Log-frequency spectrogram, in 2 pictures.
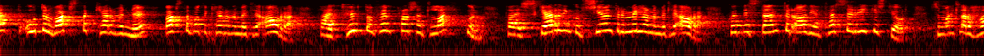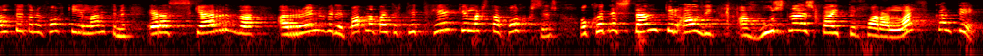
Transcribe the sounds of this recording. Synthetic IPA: ht̪uːt̪ʏɾvakst̪acʰɛɾvɪnʏvakst̪apowt̪acʰɛɾvɪnʏmɪt̪lɪʔaːwɾa̰θaðɛɾt̪ʰʏht̪ɔfɪmpʰɾowsɛn̥t̪lajhkʏnθaðɛɾ̥scɛɾðiŋkamsjœːhʏnt̪ɾʏmɪljownaɾmɪt̪lɪʔaːwɾa̰kʰvɛt̪nɪst̪ɛnt̪ʏɾawðiaðθɛsːɪriːcɪst̪jowɾt̪sɛmajht̪laɾaɦalt̪ʏːt̪anʏmfowl̥cɪilant̪ɪnʏ | ɛɾaðscɛɾðaa̰ðrœɥnvɪɾðɪpat̪napajt̪ʏɾ̥t̪ʰɪlt̪ʰɛːcʏlakst̪afowl̥ksɪns | ɔɣkʰvɛt̪nɪ̥st̪ɛnt̪ʏɾawðiaðɦuːsnaðɪspaːjt̪ʏɾ̥faːɾalajhkant̪ɪ

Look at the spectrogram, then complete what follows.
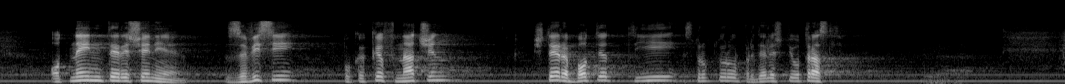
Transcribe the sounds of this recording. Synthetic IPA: ot̪nɛjnit̪ɛɾɛʃɛniɐ | zɐvisi | pokɐkɤfnat͡ʃin | ʃt̪ɛɾɐbɔt̪ʲjət̪ist̪ɾuk̚t̪ʊɾɐopɾɛd̪ɛlʲɐʃt̪iot̪ɾaslʲi̥

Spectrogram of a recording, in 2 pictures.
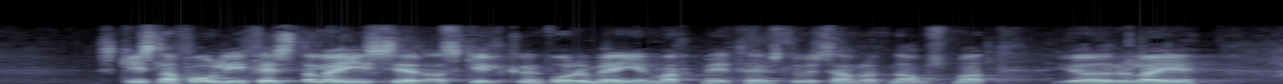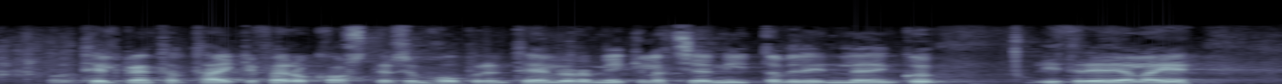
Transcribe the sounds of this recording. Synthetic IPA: scɪst̪lanfoːwlifɪr̥st̪alaːjɪisjɛɾa̰ðscɪlkɾejnt̪vɔɾʏmeːjɪnmar̥kmɪðit̪ʰejmst̪lʏvɪðsaːmɾḁt̪nawnsmaːt̪ | ḭœðɾʏlaːjɪ | vɔ̰ɾʏt̪ʰɪlkɾejnt̪θaɾt̪ʰaːjcɪfajɾɪɔkʰɔst̪ɪɾ̥sɛmɦoːwpʏɾɪnt̪ʰɛːlʏɾaðmɪːcɪlajxt̪sjɛɾniːt̪avɪðɪnlejðiŋkʏ | iθɾɪðjalaːjɪ

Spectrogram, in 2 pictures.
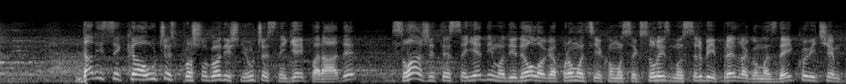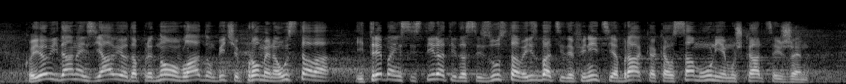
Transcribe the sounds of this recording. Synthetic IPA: d̪alise̞kao̞ut͡ʂe̞st̪̚pɾo̞ʃlˠo̞ɡo̞d̪iʃɲiut͡ʂe̞snikɡejpaɾaːd̪e̞ | slˠaːʒet̪e̞saje̞d̪nimo̞d̪id̪eo̞lˠo̞ɡapɾo̞mo̞t̪sije̞xo̞mose̞ksuolizmausr̩biipɾe̞d̪ɾaːɡo̞mazd̪e̞jko̞ʋit͡ɕe̞m | ko̞jijeo̞ʋiɣd̪aːnaizjaːʋio̞d̪apɾe̞d̪no̞ʋo̞mvlˠaːd̪o̞mbit͡ɕe̞pɾo̞me̞nauːst̪aʋa | it̪ɾe̞bainsist̪iːɾat̪id̪ase̞izuːst̪aʋaizbaːt̪sid̪e̞finiːt̪sijabɾaːkakaosaːmouːnije̞muʃkaːɾt̪saiʒe̞ne

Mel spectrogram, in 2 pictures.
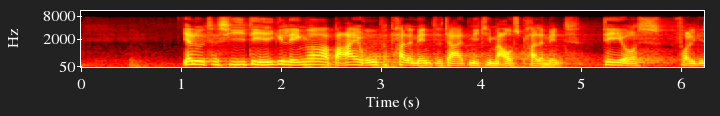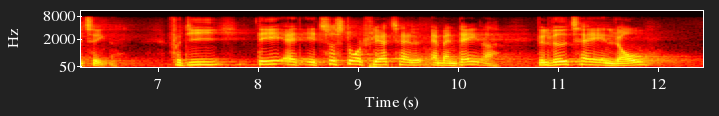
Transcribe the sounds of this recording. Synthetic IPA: jɑ̈ɪnøð̩̰ˠt͡sʰe̝æsiːd̥e̝æɐe̝ɡ̥əleŋɐːb̥ɑ̈ːeʊʁo̝pʰæpʰɑ̈læmen̰d̥ð̞̩ˠd̥ɑ̈æɐe̝d̥mikʰimɑ̈ʊspʰɑ̈læmen̰d̥ː | e̝æɒ̽sfɒ̽lɡ̥ət͡sʰe̝ŋ̰ð̩ˠ | fɒ̽d̥ḭːd̥e̝æd̥e̝d̥sɒ̽sd̥o̝ɐ̰d̥fle̝ɐt͡sʰælæmænd̥ɛ̰ːd̥ɐ | ʋe̝lʋe̝ð̞ˠt͡sʰɛ̰ːe̝nlɒʊ

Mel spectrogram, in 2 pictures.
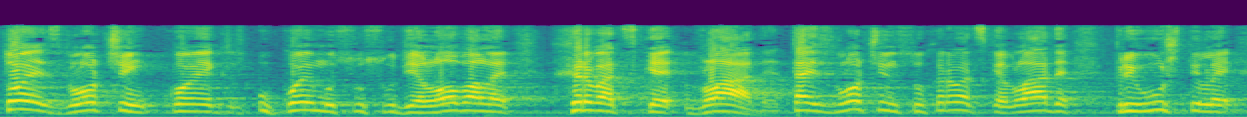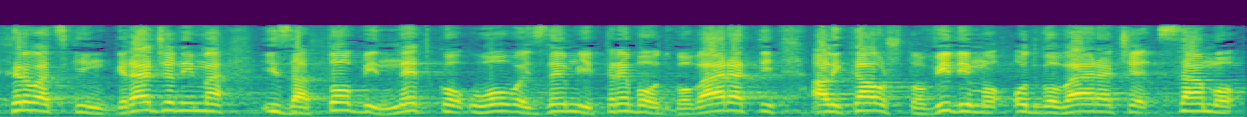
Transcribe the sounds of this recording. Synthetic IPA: t̪o̞ːje̞zlˠo̞t͡ʃinkoeuko̞je̞mususud̪je̞lo̞ʋale̞ | xr̩ʋat̪ske̞ʋlaːd̪e̞̰t̪aːjzlˠo̞t͡ʃinsuxr̩ʋat̪ske̞ʋlaːd̪e̞ | pɾiuʃt̪ile̞xr̩ʋat̪skimɡɾad͡ʑanima | izat̪o̞ːbine̞t̪ko̞ʔuo̞ʋo̞jze̞mʎit̪ɾe̞baoːd̪ɡo̞ʋaːɾat̪i | alikao̞ʃt̪o̞ʋid̪imo̞od̪ɡo̞ʋaːɾat͡ɕe̞samo̞

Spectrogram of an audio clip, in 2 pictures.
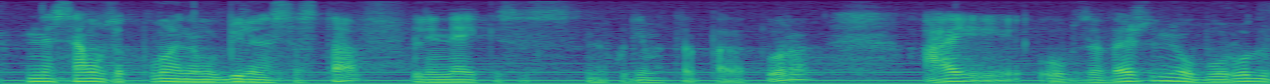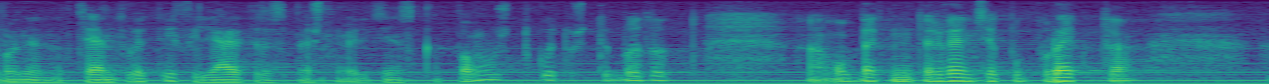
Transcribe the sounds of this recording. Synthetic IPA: nɛsamozɐkupuvɐnɛnɐmobilɛnsɐst̪a̰f | linɛjkisəs | nɛo̰pxod̪imət̪əːpɐ̰ɾɐ̰t̪ṵɾə | ɐ̰ḭo̰bzɐvɛʒd̪ɐnɛoboɾud̪vɐnɛnɐt̪sɛnt̪ɾovɛt̪ɛifilialit̪ɛzɐspɛ̰ʃnɐmʔɛ̰d̪it̪sinskə̥pɔ̰moʃt̪kʊit̪ʊ̥ʃt̪ɛbɤd̪ət̪ | o̰bɛk̚t̪nɐint̪ɛɾvɛnt̪sijəpopɾoɛkt̪ə

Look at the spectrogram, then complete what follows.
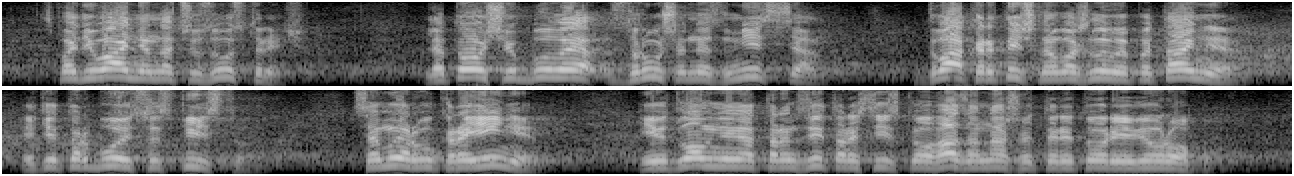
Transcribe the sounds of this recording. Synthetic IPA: spɔdʲiʋɑnʲːɐnɐt͡sʲuzust̪ɾʲḭt͡ʃʲ | d̪lʲɐt̪ɔɦɔʃt͡ʃɔbːʊlˠɪzɾuʃenɪzmʲisʲt͡sʲːɐ | d̪ʋɑkɾɪt̪ɪt͡ʃnɔʋɐʒlˠɪʋɪpɪt̪ɑnʲːɐjɐk̬ʲit̪ʊrbujʊtʲsʊsʲpʲilʲst̪ʋɔ̰ | t̪sɛmɪrʋʊkɾɐjinʲiː | ʋʲid̪lˠɔwnʲenʲːɐt̪ɾɐnzɪt̪ɐɾɔsʲijsʲkɔɦɔɦɑzɐnɑʃɔjit̪eɾɪt̪ɔɾʲijiʋjewɾɔpɪ

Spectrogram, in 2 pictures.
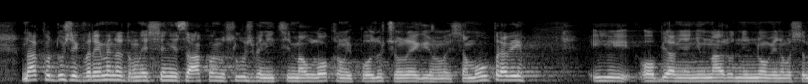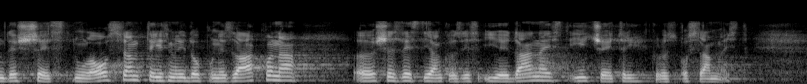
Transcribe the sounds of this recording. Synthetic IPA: naːko̞nd̪uʒɲe̞ɡʋɾe̞me̞nad̪one̞se̞nje̞zaːko̞noslˠuʒbe̞nit̪simaulˠo̞kalˠno̞jpo̞d̪ɾut͡ɕjuɾe̞ɡionalˠno̞jsamoupɾaʋi | io̞bjaːʋʎenjeunaːɾo̞d̪nimno̞ʋinamosamd̪eʃe̞ːst̪nulˠao̞samt̪e̞izmje̞nid̪o̞pune̞zaːko̞na | ʃe̞zd̪e̞se̥t̪jed̪ankɾo̞zjed̪anajst̪it͡ʃe̞t̪iɾikɾo̞zo̞samna̰jst̪

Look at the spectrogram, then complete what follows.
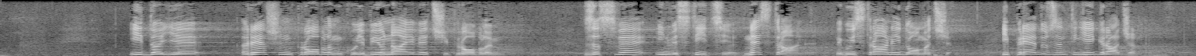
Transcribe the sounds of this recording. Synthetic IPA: id̪ajeɾeːʃenpɾo̞ble̞mko̞ijebio̞najʋet͡ɕipɾo̞blem | zasʋeinʋest̪it̪sijenest̪ɾaːnḛneɡoist̪ɾaːneid̪o̞mat͡ɕe | ipɾed̪uzet̪niɡeɡɾad͡ʑanḛ

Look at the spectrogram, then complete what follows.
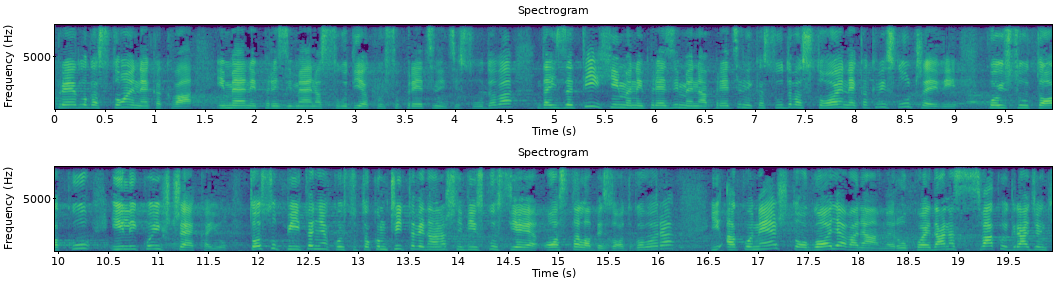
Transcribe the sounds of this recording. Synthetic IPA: pɾeːd̪lˠo̞ɡast̪o̞jenekakʋaimenaipɾezimenasuːd̪ijako̞jisupɾe̞ːt̪sjed̪nit̪sisuːd̪o̞ʋa | d̪aizat̪iximenaipɾezimenapɾet̪sjed̪nikasuːd̪o̞ʋast̪o̞jenekakʋislˠut͡ʂajeʋiko̞jisuːt̪oku | iliko̞jixt͡ʃekaju | t̪o̞ːsupiːt̪aɲako̞jisut̪o̞ko̞mt͡ʂit̪aʋe̞d̪anaʃɲed̪iskusijejeʔost̪alabe̞zo̞d̪ɡo̞ʋo̞ɾa | iʔako̞neʃt̪o̞ːɡo̞ʎaʋanaːmeɾuuko̞jed̪anasːʋako̞jɡɾad͡ʑaŋk

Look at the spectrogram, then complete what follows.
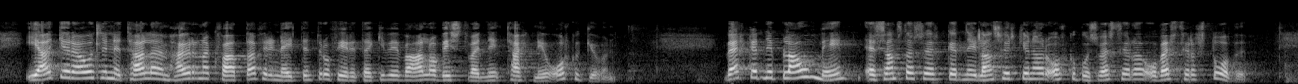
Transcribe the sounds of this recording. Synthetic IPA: iaðcɛɾɪaːwɛt̪lɪnːɛ̥t̪ʰaːlaðʏmɦaɣɾanːakʰvaːt̪afɪɾɪɾneːjt̪ɪnt̪ʏɾɔɣfɪːɾɪt̪ʰaːjcɪvɪðvaːlawvɪst̪vajt̪nɪt̪ʰajhknɪɔ̰ɔr̥kʏcœːvʏ̰nʏ̰m | vɛr̥kvɛp̪nɪplaːwmɪɛɾ̥samst̪asvɛr̥kvɛt̪nɪlant̪svɪr̥cɪnaɾɔwr̥kʏpusvɛr̥t̪fjaɾaɔɣvɛst̪fjaɾast̪ɔːvʏ̰

